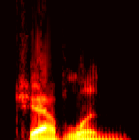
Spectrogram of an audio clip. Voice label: "javelin", American

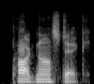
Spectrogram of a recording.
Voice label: "prognostic", American

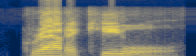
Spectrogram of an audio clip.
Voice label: "graticule", American

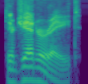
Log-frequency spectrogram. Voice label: "Degenerate", American

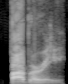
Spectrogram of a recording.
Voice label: "Barbary", American

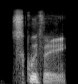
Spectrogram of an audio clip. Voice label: "squiffy", British

